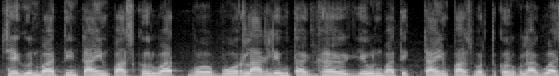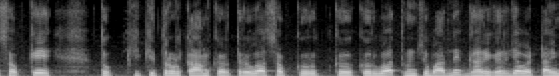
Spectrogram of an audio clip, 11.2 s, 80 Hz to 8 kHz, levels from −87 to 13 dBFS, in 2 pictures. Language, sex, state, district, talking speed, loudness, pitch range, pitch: Halbi, male, Chhattisgarh, Bastar, 160 wpm, -13 LUFS, 180-195 Hz, 185 Hz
